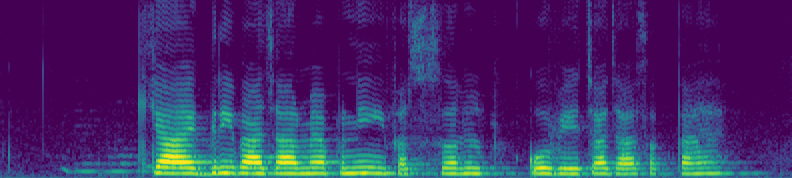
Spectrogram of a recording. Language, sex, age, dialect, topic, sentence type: Hindi, male, 18-24, Kanauji Braj Bhasha, agriculture, question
